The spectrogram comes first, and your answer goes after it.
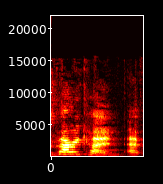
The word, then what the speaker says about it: Perricone: I can never pronounce it. Is it Perricone? It's Perricone, Perricone MD.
